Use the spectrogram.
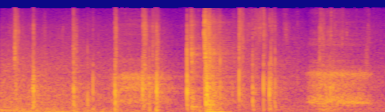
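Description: A string of dull thumps and taps as snow is knocked off shoes in cold weather, before entering a house so snow isn't tracked into the stairwell, irregular and fairly quick, with brief scuffing and scraping sounds between the knocks and toward the end.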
